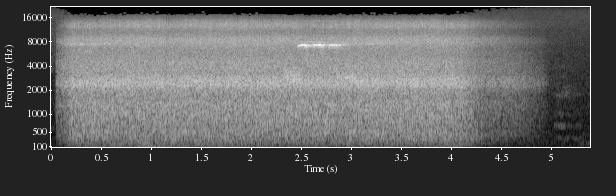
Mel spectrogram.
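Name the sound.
rushing water sound effect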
